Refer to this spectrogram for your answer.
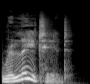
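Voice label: "related", British English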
